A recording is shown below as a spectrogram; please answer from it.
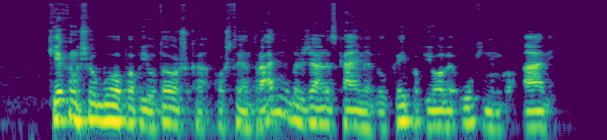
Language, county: Lithuanian, Vilnius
